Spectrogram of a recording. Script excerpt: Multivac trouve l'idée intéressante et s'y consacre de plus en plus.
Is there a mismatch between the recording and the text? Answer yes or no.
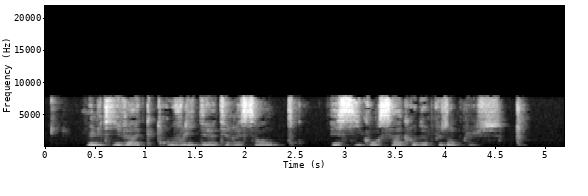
no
